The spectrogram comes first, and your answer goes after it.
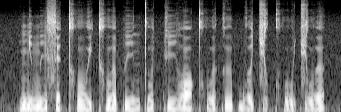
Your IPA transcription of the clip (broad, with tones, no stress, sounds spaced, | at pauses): ɲ e˥˨ m iː˧ s e˥˨ kʰ oː˧˩ j kʰ u˥˨ ə̯ p iː˧ n t̪ uː˥˨ t̚ k iː˧˥ ʋ ɔː˧ kʰ u˩ ə̯ k ɯː˧˥ p̚ b ɤː˧˩ t͡ɕ o˩ kʰ uː˩ t͡ɕ u˧˥ ə̯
